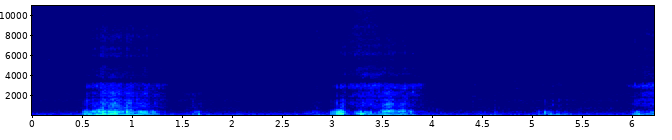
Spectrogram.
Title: My Central Asian Shepherd snoring 😴puppy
